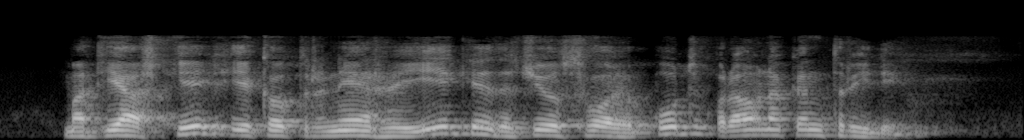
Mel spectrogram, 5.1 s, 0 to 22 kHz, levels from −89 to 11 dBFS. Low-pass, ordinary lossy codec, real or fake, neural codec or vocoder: none; none; fake; codec, 16 kHz, 2 kbps, X-Codec, WavLM features, trained on Multilingual LibriSpeech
